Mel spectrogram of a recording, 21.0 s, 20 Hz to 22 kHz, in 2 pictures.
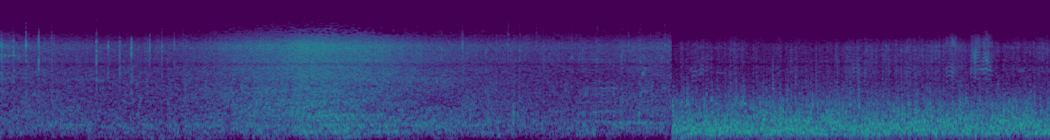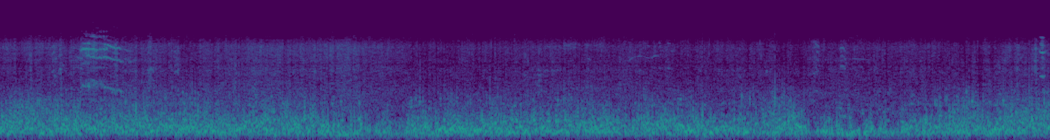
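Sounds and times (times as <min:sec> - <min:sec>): sea waves washing: 0:00.0 - 0:21.0
wind noise on microphone: 0:00.0 - 0:21.0.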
